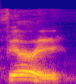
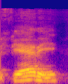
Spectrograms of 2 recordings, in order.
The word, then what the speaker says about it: Fieri: I like to go down like Fieri. I said it wrong. Fieri. And Fieri gave credit on the Hot Ones episode for the host saying his name is Fieri.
